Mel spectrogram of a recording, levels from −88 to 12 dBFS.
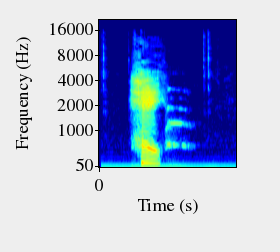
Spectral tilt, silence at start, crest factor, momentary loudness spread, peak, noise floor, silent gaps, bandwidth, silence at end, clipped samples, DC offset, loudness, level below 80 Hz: -4 dB/octave; 0.5 s; 24 dB; 23 LU; -2 dBFS; -52 dBFS; none; 16.5 kHz; 0.95 s; under 0.1%; under 0.1%; -18 LUFS; -52 dBFS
